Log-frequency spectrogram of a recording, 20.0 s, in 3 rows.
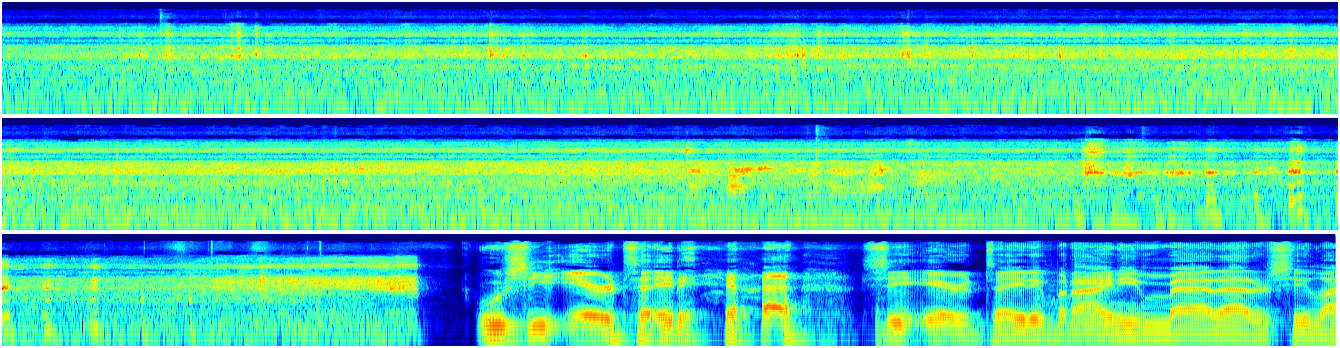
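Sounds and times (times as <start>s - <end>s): car engine idling: 0.0s - 15.4s
even cabin hiss: 0.0s - 20.0s.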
